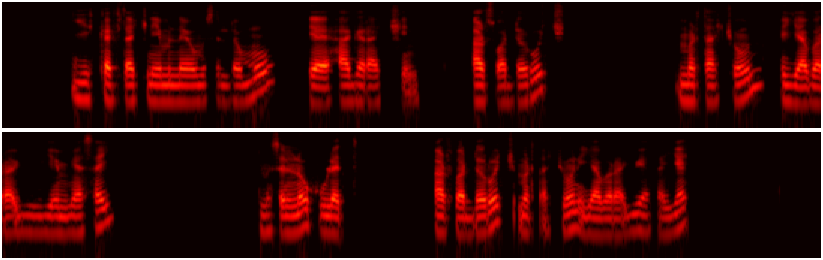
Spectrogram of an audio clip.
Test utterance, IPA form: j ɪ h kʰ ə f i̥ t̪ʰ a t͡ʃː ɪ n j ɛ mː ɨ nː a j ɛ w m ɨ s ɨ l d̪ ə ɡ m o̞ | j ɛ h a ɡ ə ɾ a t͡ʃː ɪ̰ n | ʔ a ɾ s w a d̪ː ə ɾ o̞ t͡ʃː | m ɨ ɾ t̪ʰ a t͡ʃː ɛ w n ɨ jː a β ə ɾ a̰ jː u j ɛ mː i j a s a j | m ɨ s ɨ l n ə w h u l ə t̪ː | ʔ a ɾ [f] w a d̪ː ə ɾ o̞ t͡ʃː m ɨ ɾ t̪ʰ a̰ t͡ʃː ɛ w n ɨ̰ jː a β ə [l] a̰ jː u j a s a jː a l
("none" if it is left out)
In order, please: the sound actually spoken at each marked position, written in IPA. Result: s, ɾ

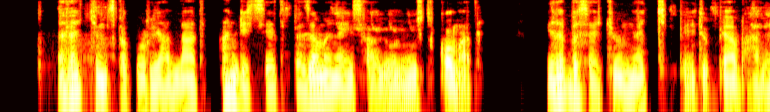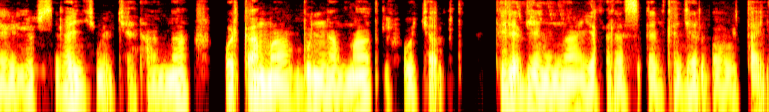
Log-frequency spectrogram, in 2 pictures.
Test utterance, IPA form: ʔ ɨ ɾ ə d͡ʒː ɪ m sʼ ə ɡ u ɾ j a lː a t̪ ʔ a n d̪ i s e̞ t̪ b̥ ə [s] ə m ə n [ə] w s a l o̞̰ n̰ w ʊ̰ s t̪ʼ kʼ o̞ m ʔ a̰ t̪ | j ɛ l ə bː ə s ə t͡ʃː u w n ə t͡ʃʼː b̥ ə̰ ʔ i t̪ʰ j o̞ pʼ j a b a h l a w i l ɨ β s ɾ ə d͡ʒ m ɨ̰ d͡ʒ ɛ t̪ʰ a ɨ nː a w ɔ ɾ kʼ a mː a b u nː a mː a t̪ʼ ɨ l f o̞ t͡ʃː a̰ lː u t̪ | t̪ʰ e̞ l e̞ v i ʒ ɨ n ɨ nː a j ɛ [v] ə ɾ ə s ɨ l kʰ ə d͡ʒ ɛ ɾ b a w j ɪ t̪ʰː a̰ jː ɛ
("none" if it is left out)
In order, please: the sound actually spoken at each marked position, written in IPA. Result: z, a, f

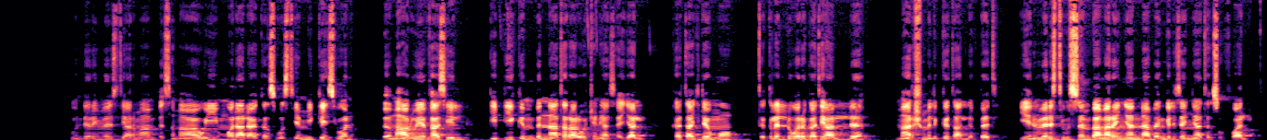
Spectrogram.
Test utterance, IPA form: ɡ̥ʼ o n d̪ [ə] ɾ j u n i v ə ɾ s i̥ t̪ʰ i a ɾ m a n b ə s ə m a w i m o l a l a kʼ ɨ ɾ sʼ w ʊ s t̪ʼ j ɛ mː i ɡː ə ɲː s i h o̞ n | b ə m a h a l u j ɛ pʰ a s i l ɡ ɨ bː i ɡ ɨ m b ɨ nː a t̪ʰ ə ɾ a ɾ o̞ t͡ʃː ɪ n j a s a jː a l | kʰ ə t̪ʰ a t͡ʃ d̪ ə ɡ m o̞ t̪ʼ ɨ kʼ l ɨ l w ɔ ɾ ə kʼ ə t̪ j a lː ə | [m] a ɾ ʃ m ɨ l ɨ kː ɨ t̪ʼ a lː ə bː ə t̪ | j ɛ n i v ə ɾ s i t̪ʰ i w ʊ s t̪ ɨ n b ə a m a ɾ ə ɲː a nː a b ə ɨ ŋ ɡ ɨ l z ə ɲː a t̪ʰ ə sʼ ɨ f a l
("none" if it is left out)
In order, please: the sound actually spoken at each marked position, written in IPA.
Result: ə, m

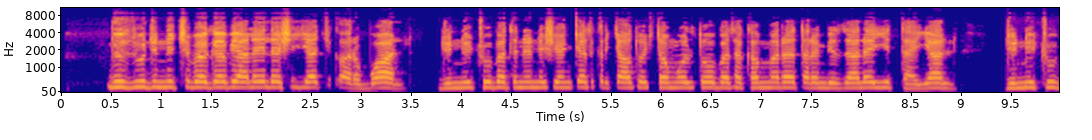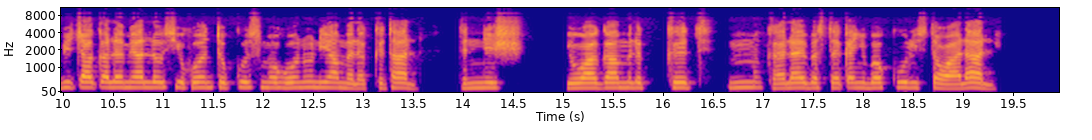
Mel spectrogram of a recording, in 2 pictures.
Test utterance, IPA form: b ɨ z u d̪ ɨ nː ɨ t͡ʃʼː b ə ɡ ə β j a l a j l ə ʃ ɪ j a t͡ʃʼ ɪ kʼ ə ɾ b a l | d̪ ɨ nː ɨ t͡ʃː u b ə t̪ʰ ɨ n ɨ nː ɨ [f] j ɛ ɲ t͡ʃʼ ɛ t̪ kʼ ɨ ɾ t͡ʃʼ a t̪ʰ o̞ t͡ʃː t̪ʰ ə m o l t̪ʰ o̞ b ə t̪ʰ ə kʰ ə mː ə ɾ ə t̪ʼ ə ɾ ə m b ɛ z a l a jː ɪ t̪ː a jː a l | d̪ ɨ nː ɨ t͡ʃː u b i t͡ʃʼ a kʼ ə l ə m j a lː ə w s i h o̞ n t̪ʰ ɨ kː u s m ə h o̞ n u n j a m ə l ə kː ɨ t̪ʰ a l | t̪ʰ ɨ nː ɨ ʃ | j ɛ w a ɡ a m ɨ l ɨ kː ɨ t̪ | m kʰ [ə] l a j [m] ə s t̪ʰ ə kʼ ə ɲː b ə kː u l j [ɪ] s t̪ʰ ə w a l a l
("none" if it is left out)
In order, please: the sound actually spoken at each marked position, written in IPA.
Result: ʃ, ə, b, ɪ

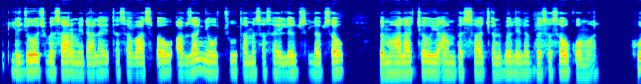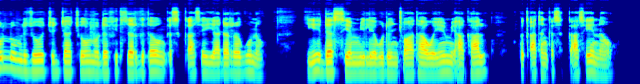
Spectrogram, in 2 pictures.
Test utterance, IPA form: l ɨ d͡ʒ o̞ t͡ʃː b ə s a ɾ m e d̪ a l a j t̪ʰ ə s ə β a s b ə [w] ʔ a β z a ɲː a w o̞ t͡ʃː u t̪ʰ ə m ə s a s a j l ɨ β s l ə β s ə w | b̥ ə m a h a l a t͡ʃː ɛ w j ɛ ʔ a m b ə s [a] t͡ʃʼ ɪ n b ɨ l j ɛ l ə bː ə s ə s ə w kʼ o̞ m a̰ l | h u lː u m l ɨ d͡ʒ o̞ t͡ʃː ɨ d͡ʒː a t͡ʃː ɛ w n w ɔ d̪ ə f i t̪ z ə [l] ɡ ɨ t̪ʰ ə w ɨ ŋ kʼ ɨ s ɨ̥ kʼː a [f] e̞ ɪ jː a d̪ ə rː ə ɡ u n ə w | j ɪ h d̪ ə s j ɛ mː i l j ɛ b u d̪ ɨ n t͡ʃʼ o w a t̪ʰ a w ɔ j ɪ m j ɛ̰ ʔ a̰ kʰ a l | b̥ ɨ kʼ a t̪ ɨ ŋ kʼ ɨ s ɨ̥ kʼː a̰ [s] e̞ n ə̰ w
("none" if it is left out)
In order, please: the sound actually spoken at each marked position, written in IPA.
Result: w, a, ɾ, s, s

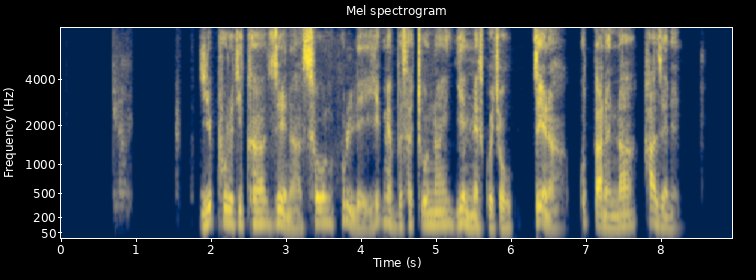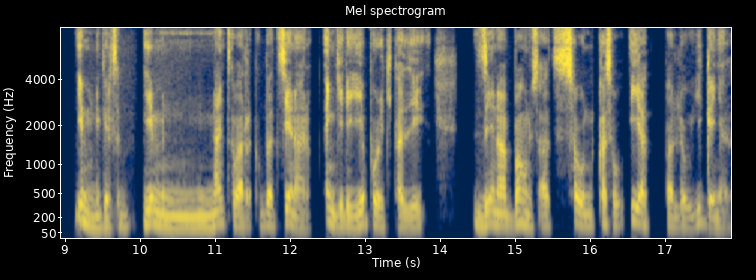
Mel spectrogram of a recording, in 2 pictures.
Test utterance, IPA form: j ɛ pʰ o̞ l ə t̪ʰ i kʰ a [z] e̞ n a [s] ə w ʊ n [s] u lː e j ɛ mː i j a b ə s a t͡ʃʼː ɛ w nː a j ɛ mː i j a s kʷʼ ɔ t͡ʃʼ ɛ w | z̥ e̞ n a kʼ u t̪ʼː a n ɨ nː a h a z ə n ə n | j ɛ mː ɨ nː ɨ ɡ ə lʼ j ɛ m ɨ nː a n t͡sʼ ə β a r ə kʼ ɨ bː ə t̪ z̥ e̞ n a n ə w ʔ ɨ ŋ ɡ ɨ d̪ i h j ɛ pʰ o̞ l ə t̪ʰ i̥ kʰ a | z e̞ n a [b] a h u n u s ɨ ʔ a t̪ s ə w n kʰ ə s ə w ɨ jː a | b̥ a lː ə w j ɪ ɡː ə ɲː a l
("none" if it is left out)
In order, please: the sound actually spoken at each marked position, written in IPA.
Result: z, s, h, b

